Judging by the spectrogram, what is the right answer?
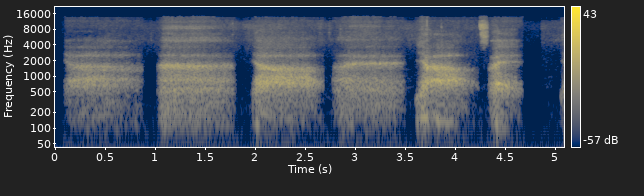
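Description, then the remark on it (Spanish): Steady, deliberate breathing in and out, driven by the diaphragm: about six breathy, hissing breaths in an even rhythm, each lasting under a second with short pauses between, loud and clear with no talking. “Y por supuesto, porque vos, por más que estás dormido, por más que no seas creyente, estás alabando a Dios, porque tu diafragma hace esto.”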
